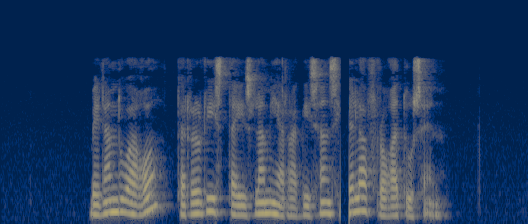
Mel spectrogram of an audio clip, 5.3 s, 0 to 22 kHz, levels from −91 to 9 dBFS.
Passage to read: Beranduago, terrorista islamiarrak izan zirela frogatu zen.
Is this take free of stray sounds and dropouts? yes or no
no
